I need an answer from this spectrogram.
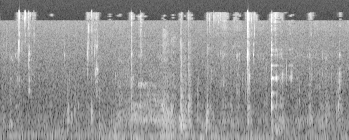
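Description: Faint close-miked chewing of a mouthful of crispy chicken fried rice: scattered soft mouth clicks and small crunches.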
